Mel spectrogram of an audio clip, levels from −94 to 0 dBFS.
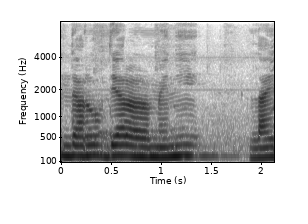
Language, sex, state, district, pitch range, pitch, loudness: English, male, Arunachal Pradesh, Lower Dibang Valley, 160-175 Hz, 170 Hz, -14 LUFS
